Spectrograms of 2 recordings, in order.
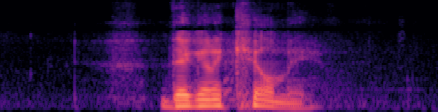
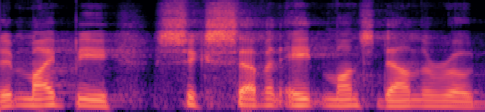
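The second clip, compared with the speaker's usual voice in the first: ordinary delivery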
